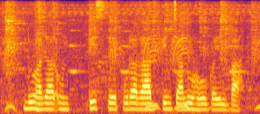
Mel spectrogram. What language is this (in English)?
Bhojpuri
